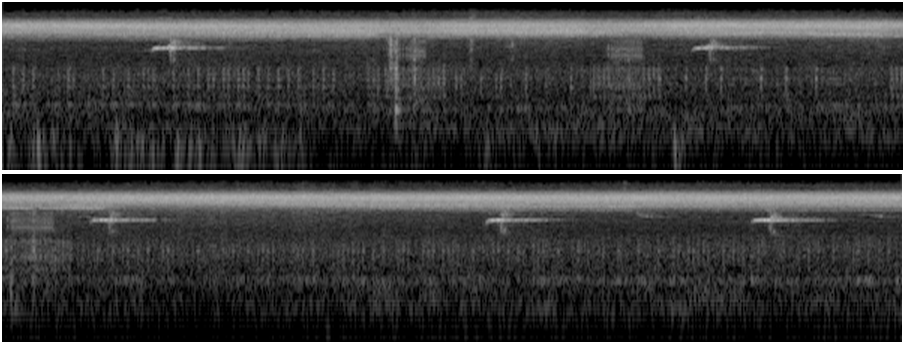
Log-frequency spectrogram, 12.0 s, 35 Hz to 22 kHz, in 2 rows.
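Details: Cicadas on a 37°C summer morning, 23 July, along a forest walking path in Gifu Prefecture's Hyakunen Park, Japan: a steady, shrill, high buzzing drone throughout, with short, sharp bird chirps breaking in every couple of seconds.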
